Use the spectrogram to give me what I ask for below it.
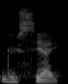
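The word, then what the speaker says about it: Lussier: to know how Natalie lucier is spell her last name is Lu SS IE are pronounced in French way but if you can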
